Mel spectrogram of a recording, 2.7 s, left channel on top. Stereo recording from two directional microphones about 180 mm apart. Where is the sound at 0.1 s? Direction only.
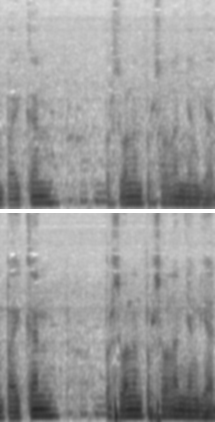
25° right (ahead or behind).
